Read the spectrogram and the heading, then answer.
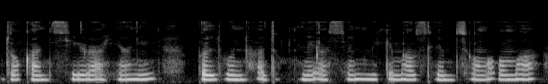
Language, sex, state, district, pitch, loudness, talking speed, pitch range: Mizo, female, Mizoram, Aizawl, 225 Hz, -20 LUFS, 175 wpm, 220-230 Hz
